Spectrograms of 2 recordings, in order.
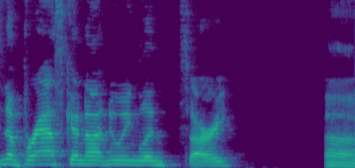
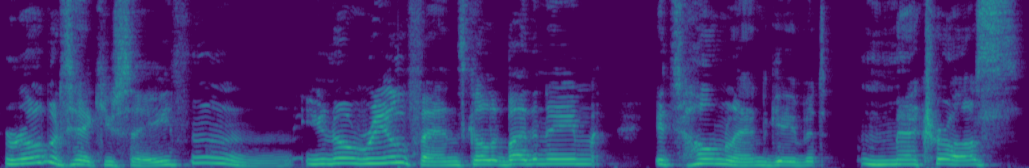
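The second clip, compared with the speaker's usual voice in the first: slow, haughty, higher snob voice; snobby rich guy; 3 semitones higher, slower than usual. Acted. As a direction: look down your nose at them, slowly. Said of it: "Read this in a snobby rich guy voice".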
